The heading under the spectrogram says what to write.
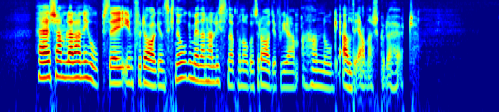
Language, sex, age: Swedish, female, 23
